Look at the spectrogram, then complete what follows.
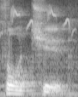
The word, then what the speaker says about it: Thoughtube: to thought you yes it's pronounced as two words thought tube this is because sometimes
